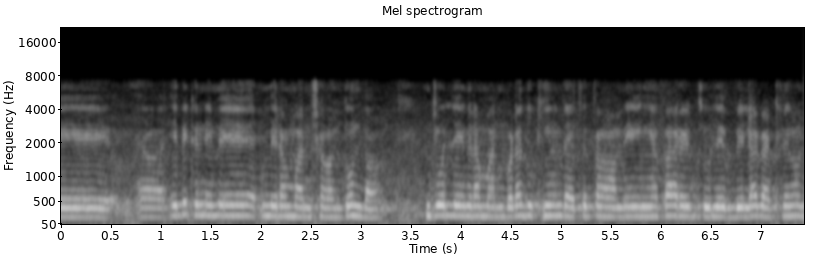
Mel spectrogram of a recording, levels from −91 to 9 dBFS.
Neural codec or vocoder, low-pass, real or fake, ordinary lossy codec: codec, 16 kHz, 2 kbps, FreqCodec, larger model; 7.2 kHz; fake; none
